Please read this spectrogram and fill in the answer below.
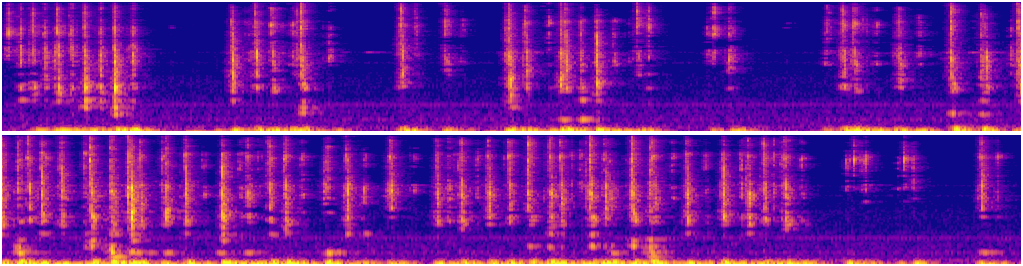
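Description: Computer keyboard typing in quick runs of keystrokes broken by short pauses, stopping near the end.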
